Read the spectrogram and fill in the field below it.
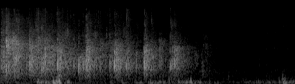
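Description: An audience at the Los Angeles Public Library claps to welcome two authors, a dense, crackling wash for about two seconds, then the applause quickly thins out and fades to near silence.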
